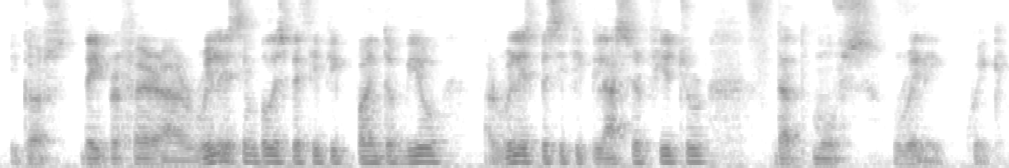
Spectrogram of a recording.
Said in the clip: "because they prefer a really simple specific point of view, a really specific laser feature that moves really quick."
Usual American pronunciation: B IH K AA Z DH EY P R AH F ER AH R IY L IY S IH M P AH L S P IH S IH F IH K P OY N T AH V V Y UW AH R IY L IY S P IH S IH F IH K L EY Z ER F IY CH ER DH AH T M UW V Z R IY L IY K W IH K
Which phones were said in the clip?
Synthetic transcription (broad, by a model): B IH K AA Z DH EY P R AH F ER AH R IY L IY S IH M P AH L S P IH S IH F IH K P OY N T AH V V Y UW AH R IY L IY S P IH S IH F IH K L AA S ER F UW CH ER DH AH T M UW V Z R IY L IY K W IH K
